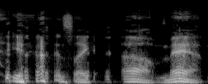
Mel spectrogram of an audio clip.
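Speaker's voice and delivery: ordinary talk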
